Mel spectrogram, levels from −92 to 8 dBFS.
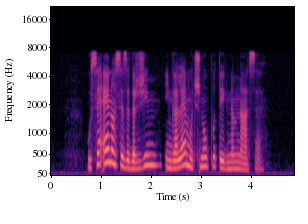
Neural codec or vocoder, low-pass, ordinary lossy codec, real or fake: none; 7.2 kHz; none; real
